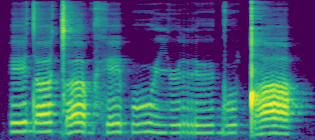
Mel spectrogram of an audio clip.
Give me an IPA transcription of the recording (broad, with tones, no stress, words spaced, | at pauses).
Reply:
e˧˥dɐː˧˥ɡ͡ǀɐː˧˥˧b xe˧˥˧puː˧˥˧ jʉ˧˥rɨː˧˥ɡu˧˥˧ɡ͡ǃa˧˥˧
